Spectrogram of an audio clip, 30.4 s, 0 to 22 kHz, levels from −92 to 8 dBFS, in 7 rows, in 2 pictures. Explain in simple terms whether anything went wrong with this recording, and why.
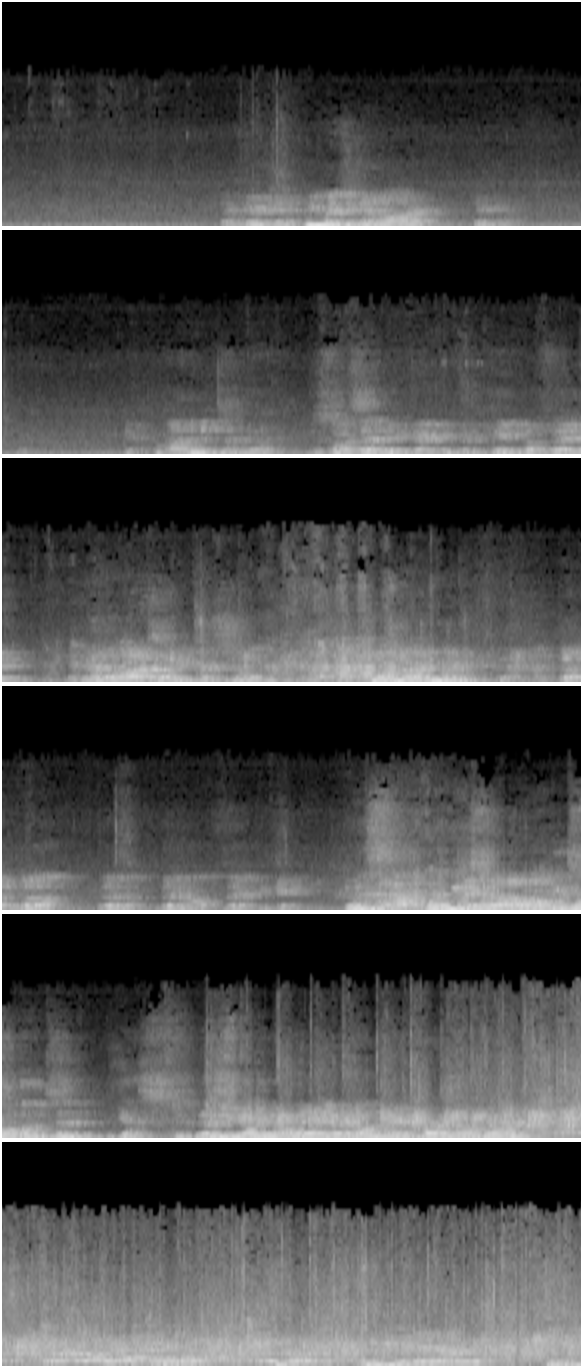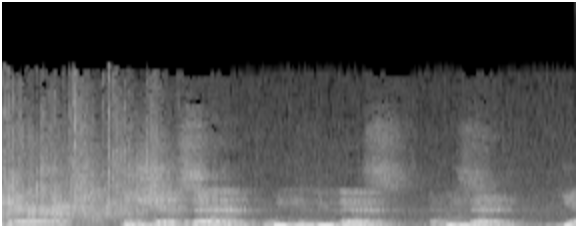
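Mains buzz appears from 27.14 seconds to the end. Electrical interference from the 50 Hz power supply leaks into the audio, adding a quiet, steady, raspy buzz.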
